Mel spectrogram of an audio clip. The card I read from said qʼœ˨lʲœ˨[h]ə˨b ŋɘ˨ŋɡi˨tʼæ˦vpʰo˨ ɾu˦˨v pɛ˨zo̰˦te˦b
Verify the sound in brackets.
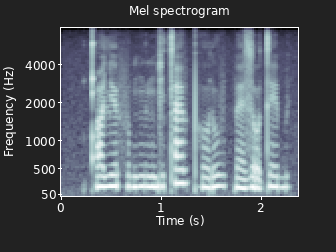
incorrect: f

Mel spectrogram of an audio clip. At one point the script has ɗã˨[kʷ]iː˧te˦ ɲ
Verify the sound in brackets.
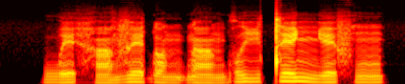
incorrect: ɡʷ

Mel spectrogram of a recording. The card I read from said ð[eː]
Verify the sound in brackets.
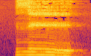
correct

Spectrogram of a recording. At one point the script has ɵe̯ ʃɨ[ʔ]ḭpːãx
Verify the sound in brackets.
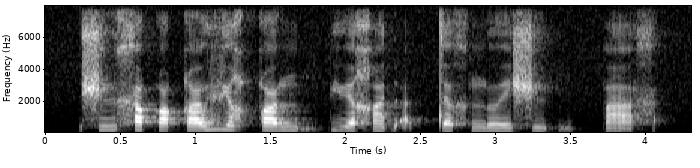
correct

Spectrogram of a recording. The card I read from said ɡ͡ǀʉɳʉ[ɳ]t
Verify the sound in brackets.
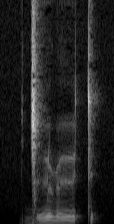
incorrect: none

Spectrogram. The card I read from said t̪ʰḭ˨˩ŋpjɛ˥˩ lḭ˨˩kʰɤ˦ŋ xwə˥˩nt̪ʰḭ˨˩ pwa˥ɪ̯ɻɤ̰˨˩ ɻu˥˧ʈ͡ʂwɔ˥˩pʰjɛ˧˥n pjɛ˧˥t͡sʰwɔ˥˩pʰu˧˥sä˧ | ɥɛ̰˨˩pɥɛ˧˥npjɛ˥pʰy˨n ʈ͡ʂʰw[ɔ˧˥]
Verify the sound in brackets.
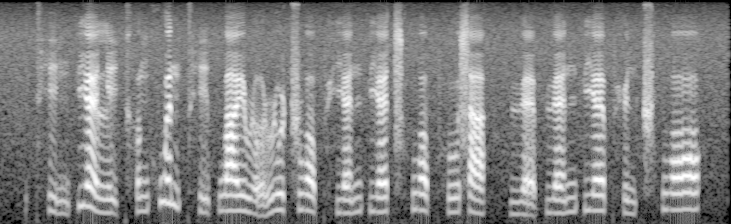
incorrect: ɔ˥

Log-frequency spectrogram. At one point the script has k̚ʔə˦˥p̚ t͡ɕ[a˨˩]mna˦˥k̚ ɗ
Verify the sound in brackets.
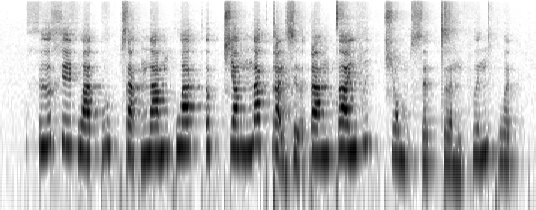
incorrect: a˧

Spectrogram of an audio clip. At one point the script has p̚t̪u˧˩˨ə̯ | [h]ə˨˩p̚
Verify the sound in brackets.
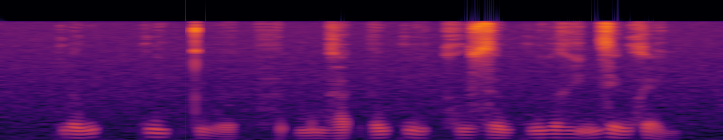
correct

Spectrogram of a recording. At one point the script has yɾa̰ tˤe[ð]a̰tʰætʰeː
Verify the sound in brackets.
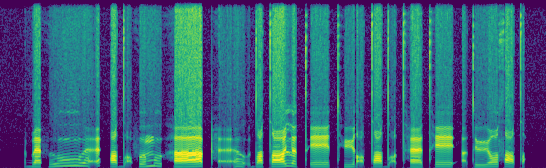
incorrect: dˤ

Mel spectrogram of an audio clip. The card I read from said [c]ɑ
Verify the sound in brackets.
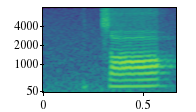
correct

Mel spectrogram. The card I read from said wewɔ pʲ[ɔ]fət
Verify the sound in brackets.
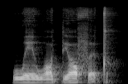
correct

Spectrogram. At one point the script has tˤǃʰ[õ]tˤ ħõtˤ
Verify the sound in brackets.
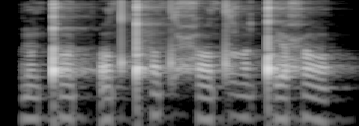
incorrect: ɔ̃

